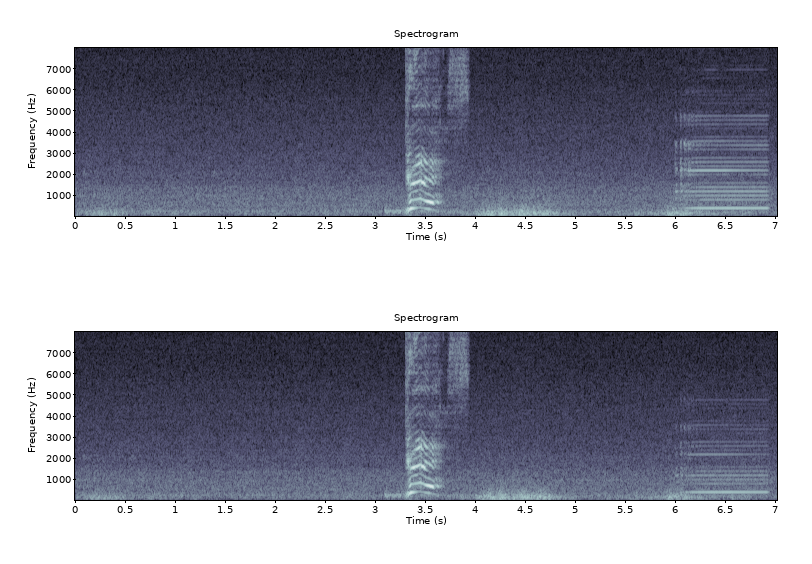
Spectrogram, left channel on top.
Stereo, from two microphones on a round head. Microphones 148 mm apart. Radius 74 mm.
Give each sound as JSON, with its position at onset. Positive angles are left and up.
{"t": 3.1, "sound": "a shout", "side_deg": -10}
{"t": 6.0, "sound": "a violin", "side_deg": 55}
